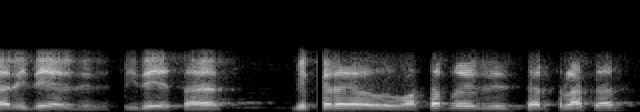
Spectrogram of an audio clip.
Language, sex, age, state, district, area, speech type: Kannada, male, 30-45, Karnataka, Belgaum, rural, conversation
